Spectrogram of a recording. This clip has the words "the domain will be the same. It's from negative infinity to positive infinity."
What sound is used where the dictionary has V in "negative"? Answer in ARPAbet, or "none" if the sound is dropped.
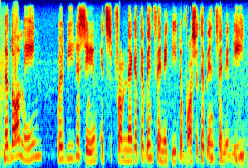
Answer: V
